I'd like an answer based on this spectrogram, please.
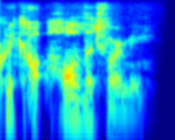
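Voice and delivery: soft, hushed whisper. Storyteller voices a character speaking to the listener, whispering. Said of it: "she just kind of whispers to you".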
